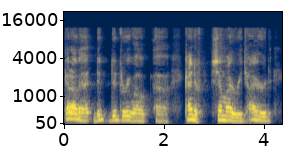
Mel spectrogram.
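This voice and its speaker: A man speaks at a fairly high pitch, somewhat breathy. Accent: American. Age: 70s. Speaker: Marine veteran and entrepreneur. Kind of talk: podcast interview. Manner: halting, many repetitions.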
